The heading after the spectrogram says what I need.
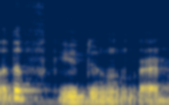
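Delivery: breathy, whispered pet-fish voice. Showing the camera a pet fish, speaking as the fish. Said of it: "He like".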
